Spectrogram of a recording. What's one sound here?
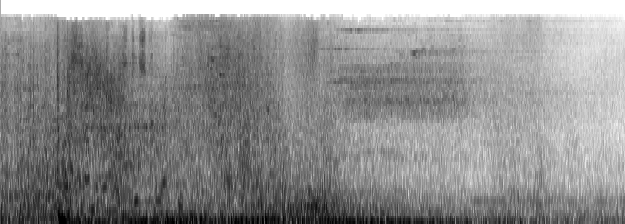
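A huge crystal structure shatters in a loud, roaring explosion that slowly fades.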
